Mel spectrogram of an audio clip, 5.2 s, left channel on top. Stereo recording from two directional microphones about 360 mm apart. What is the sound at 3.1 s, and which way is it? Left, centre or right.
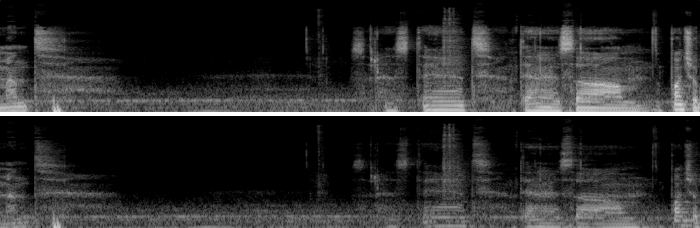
Speech, centre.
